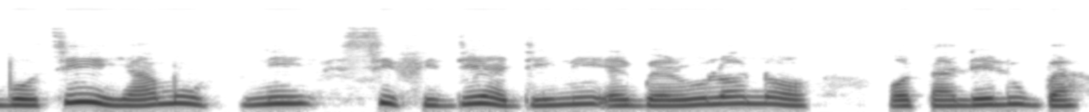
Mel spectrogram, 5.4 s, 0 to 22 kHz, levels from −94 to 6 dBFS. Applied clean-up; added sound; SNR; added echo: none; none; none; none.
